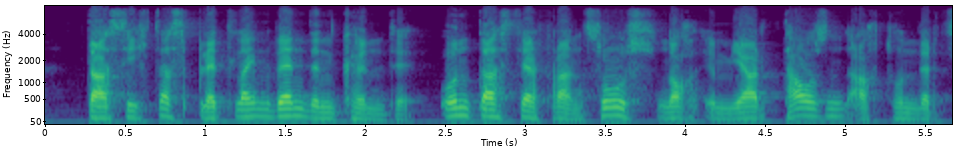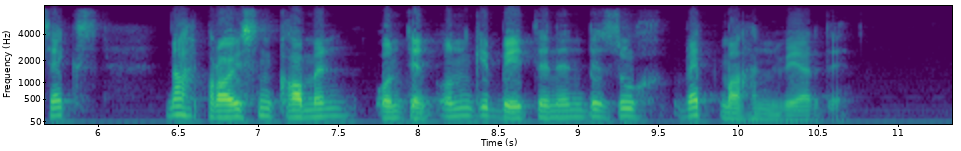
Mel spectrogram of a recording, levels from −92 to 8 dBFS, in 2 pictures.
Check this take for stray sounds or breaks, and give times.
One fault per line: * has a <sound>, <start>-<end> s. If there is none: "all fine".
all fine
